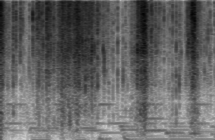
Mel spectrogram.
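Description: A clear plastic packaging bag crinkling in three sharp bursts, at the start, partway through and near the end, as a soft squishy toy is squeezed inside it. Background music with steady held notes plays throughout.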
